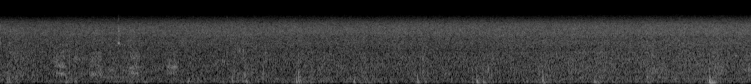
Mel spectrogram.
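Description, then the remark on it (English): A steady, broad hiss of a waterfall rushes on without pause, with soft, irregular low thumps scattered through it, heard from a hiking trail. No one speaks. “It's not really clear from the map where they're supposed to be, but I hear water falling.”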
